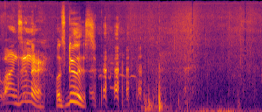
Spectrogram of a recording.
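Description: Boots crunch on snow with slow steps.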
